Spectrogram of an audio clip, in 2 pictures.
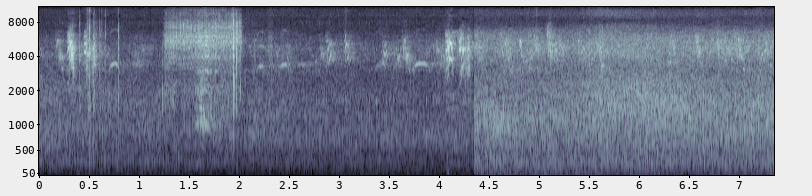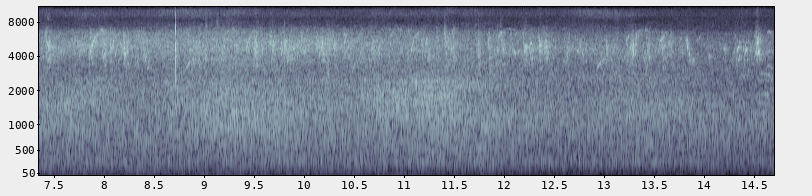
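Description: Water splashing as a cormorant thrashes and dives while struggling with a large fish, in short sharp splashes. About four seconds in, a steady rushing noise comes up suddenly and continues under the splashing.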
